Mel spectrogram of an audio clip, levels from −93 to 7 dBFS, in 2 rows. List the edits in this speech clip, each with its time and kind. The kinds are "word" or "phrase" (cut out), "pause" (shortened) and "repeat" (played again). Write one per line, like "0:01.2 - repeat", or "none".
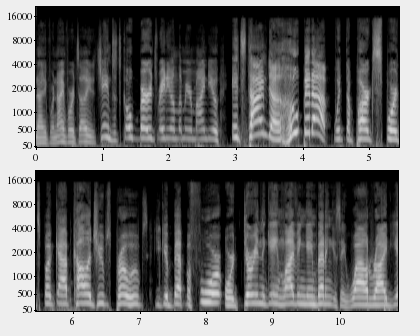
0:02.8 - pause
0:07.2 - pause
